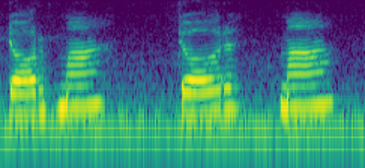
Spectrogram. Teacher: if you have one R between two vowels, you can make a D sound, and it'll sound pretty convincingly like a flipped R. So like here, you could think of saying dorma, dorma.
